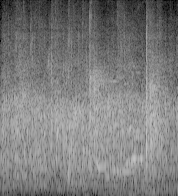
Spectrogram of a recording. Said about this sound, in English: Come and join me. Round of applause to my competitors.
